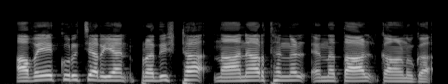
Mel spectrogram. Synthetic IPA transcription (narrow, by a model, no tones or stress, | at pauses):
ɐʋɐjekːurit͡ɕːɐrijaːnprɐðiʂʈʰɐnaːnaːrt̪ʰɐŋːɐɭe̞nːɐt̪aːɭkaːɳuɣɐ̰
